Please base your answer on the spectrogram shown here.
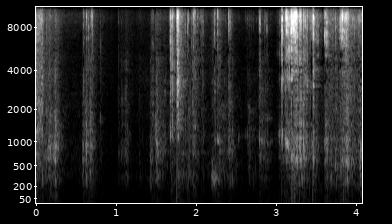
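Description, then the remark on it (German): Irregular bursts of crisp, crackly crunching from potato chips from a chip bag being chewed, with bright hissy bites clustering and growing louder toward the end; no one speaks. “ah, du kannst die Chips-Packung nicht behalten.”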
